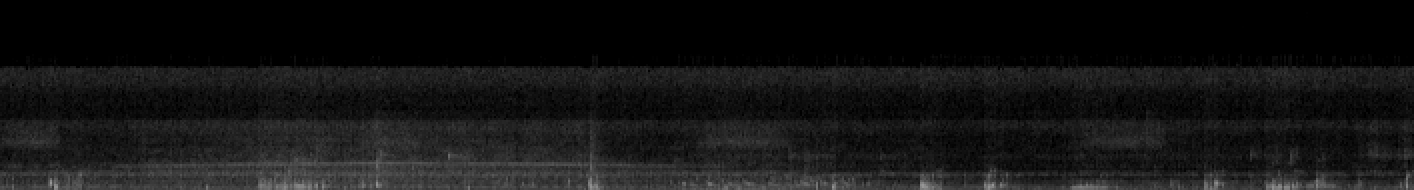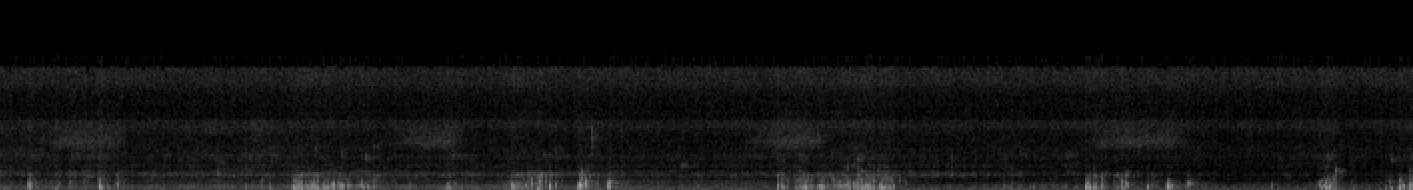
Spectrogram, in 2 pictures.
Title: stomach growling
